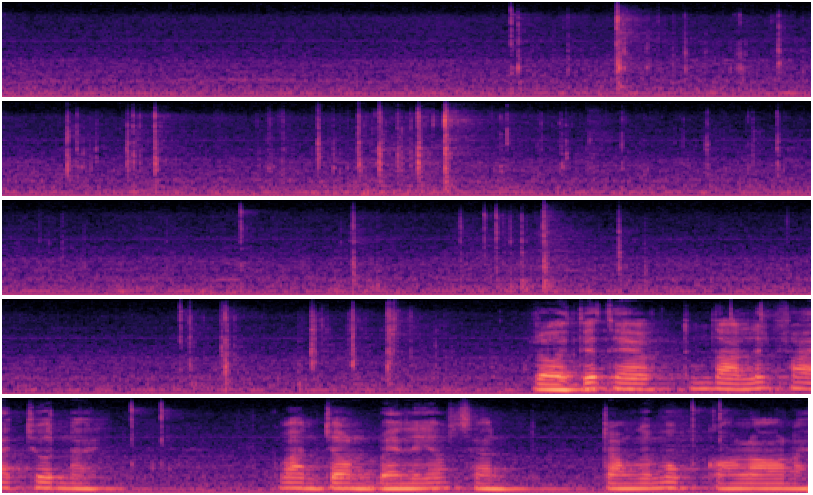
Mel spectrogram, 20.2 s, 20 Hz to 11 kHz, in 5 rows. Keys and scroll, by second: 13.6 Return.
